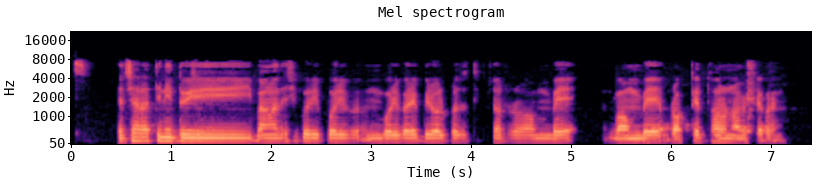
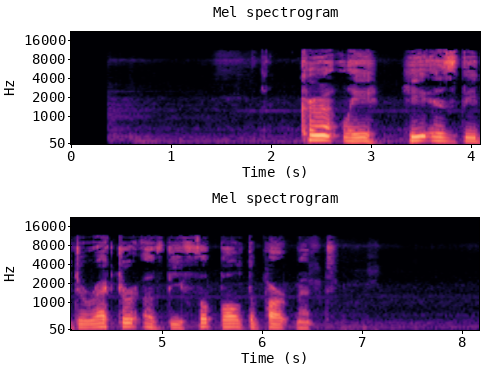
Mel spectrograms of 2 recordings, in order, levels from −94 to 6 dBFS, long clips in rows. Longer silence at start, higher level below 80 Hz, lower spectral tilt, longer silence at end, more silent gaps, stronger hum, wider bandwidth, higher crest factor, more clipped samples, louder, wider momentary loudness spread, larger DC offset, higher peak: second, 0.05 s vs 2.3 s; about the same, -56 dBFS vs -56 dBFS; about the same, -5 dB/octave vs -5.5 dB/octave; second, 0.3 s vs 1.45 s; neither; neither; second, 8 kHz vs 11.5 kHz; about the same, 16 dB vs 18 dB; neither; about the same, -17 LUFS vs -19 LUFS; second, 10 LU vs 20 LU; neither; about the same, -2 dBFS vs -4 dBFS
